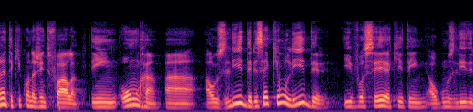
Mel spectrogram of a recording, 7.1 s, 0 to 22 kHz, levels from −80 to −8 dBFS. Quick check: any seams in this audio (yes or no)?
yes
